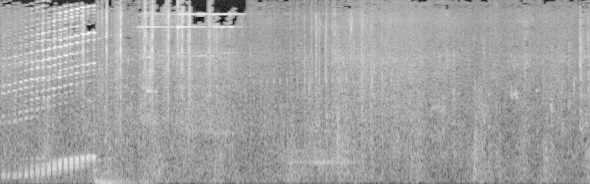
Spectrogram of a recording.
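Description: Logo intro sound effects: a rising swoosh through the first second ending in a low thud, then a brief high shimmer, followed by a steady noisy hiss with faint ticks.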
